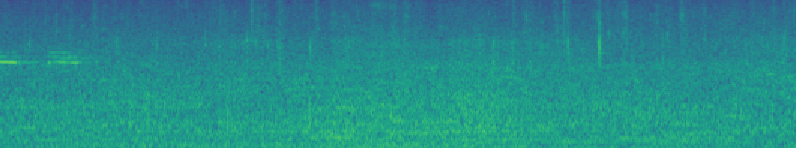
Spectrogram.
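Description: Street traffic: a motor vehicle's engine running as it passes close, swelling to its loudest about halfway through and then easing off.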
